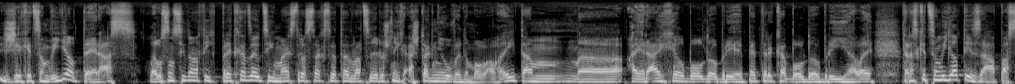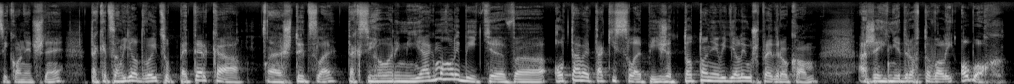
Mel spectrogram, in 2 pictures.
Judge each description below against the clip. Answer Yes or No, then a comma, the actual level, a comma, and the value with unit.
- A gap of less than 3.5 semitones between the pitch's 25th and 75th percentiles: No, average, 4.5 semitones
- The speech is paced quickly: Yes, fast, 195 wpm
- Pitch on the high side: No, medium, 140 Hz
